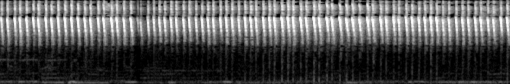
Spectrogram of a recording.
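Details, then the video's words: A bar-winged prinia pours out a long 'nembak' burst of shrill, closely packed chirps at a steady fast pace, with a slight low background rumble. "Ciblek Gunung Full Nembak"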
